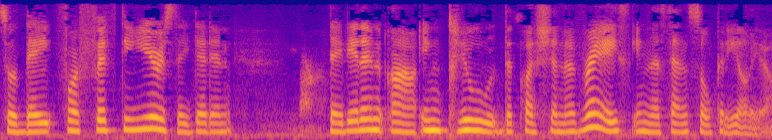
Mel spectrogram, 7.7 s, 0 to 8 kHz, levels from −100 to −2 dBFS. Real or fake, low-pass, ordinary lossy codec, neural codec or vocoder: fake; 7.2 kHz; MP3, 32 kbps; codec, 16 kHz, 1 kbps, FunCodec, trained on LibriTTS, 50 frames a second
